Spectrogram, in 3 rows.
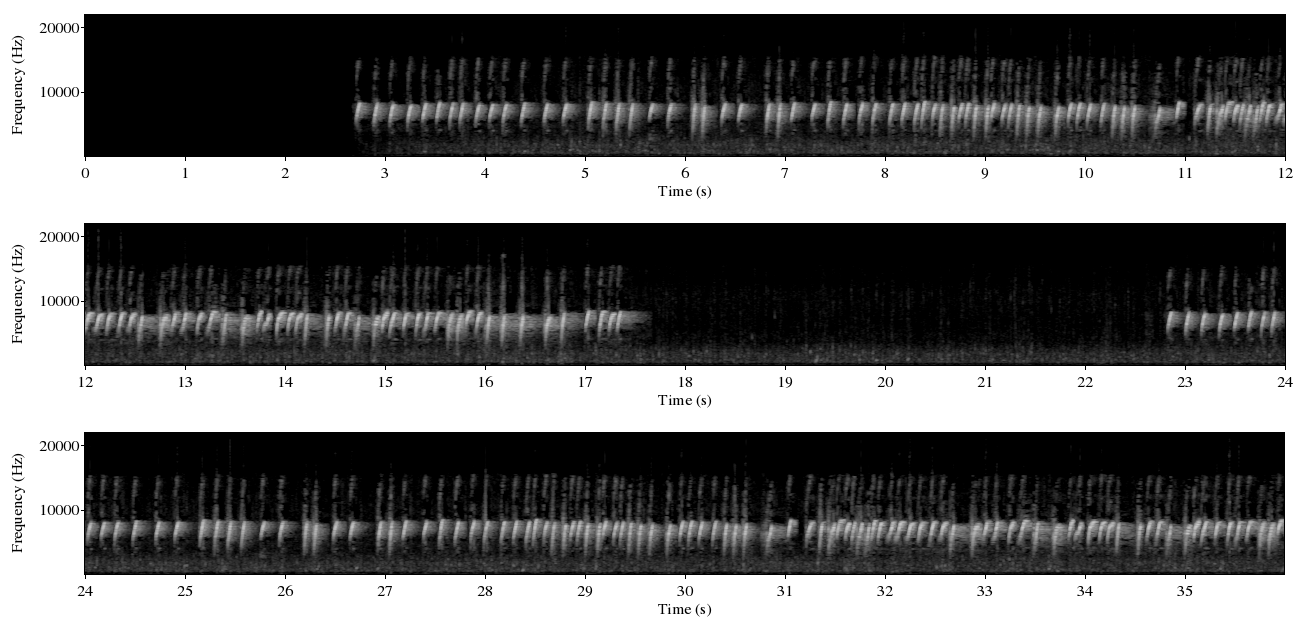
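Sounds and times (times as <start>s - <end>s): songbird twittering: 2.7s - 17.6s, 22.8s - 35.9s
faint steady hiss: 2.7s - 35.9s.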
